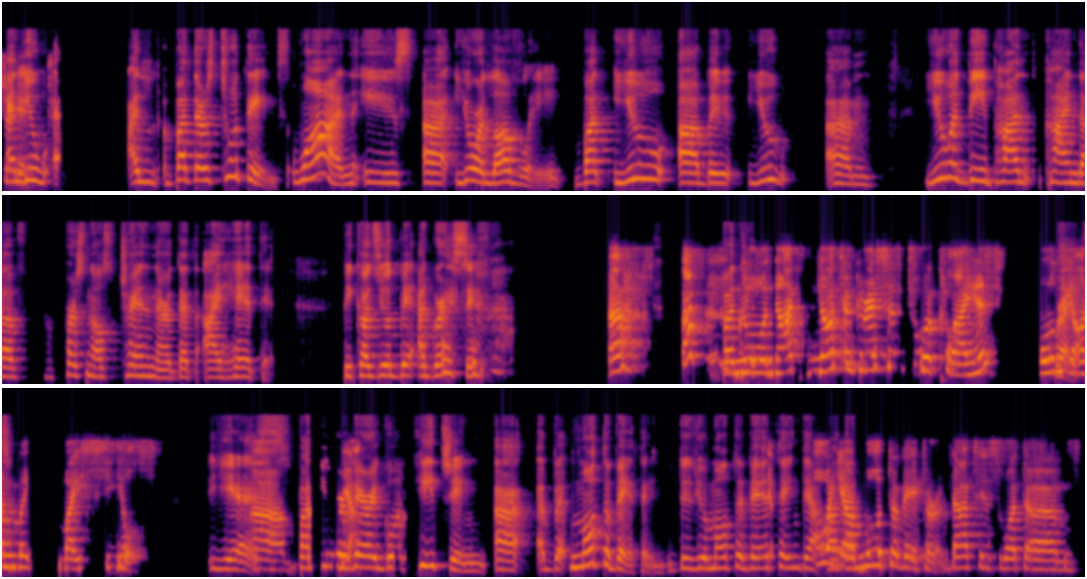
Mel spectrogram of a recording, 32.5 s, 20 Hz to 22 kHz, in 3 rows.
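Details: Adult woman with foreign accent syndrome since July 2010, onset after an event in 2010 and diagnosed by a neurologist, self-described 'flipper' whose accent changes, with memory, number and comprehension deficits: foreign accent syndrome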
